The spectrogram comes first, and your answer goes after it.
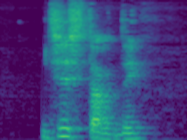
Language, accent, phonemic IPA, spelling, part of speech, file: French, Canada, /dis.tɔʁ.de/, distordez, verb, LL-Q150 (fra)-distordez.wav
- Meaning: inflection of distordre: 1. second-person plural present indicative 2. second-person plural imperative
